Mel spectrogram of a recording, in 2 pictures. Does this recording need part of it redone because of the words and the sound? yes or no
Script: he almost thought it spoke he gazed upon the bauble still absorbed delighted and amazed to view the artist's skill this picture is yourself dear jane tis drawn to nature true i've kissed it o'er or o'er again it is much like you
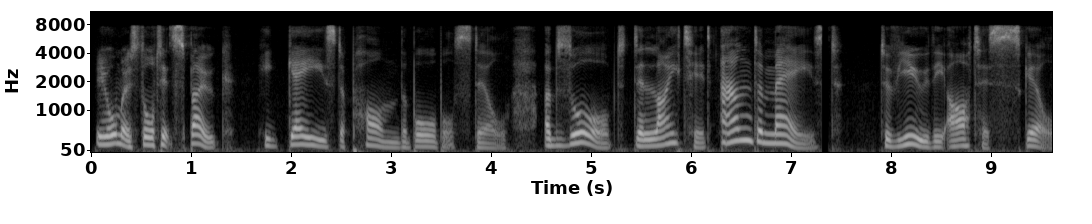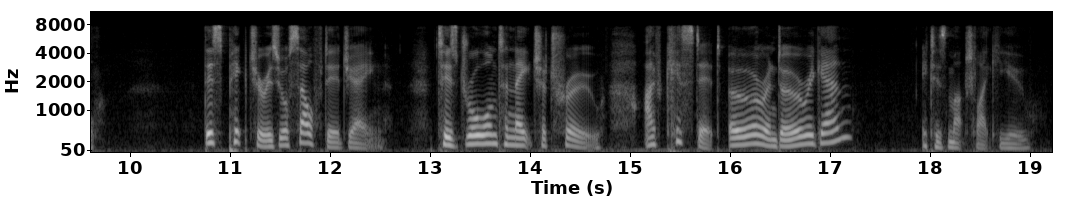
yes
